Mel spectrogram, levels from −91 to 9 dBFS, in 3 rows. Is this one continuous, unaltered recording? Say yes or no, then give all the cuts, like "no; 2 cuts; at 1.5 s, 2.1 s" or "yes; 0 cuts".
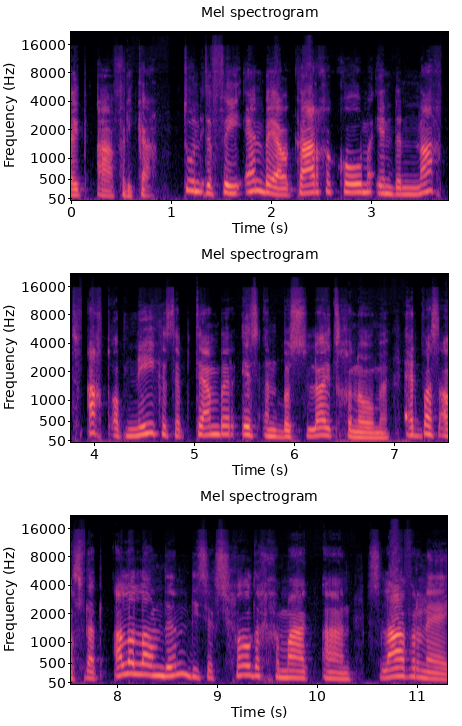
no; 7 cuts; at 1.3 s, 3.0 s, 3.9 s, 5.7 s, 7.3 s, 7.7 s, 9.5 s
